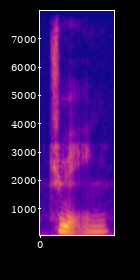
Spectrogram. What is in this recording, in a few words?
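"jun", Mandarin, third tone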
